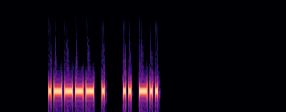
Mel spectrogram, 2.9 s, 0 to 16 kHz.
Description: Morse code, heard as a keyed tone, about 46 wpm, 700 Hz. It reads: 1E ID
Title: Field Day Exchanges - 45wpm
